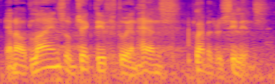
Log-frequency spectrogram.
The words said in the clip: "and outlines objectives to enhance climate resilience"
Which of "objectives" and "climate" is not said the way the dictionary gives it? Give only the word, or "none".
objectives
